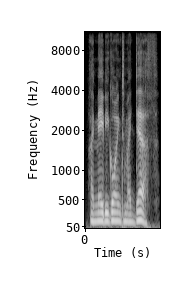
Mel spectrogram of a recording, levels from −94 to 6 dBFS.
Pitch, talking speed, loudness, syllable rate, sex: 135 Hz, 280 wpm, -14 LUFS, 5.4 syllables/s, male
